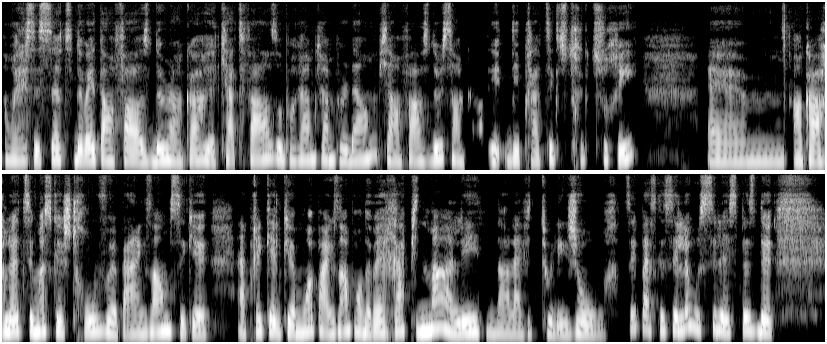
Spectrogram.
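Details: Adult woman speaking French; normal fluent speech.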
